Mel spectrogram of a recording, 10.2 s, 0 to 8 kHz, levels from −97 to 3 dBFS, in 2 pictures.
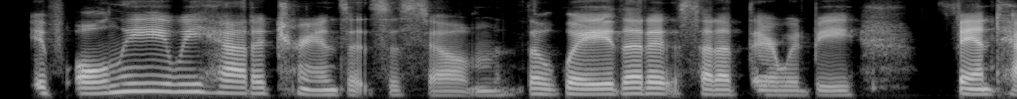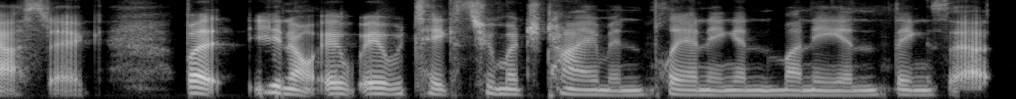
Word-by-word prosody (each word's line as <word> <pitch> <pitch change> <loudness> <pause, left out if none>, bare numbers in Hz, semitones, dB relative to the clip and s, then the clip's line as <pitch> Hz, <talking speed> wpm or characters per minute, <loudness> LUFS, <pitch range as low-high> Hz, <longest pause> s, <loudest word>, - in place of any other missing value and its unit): if - - -5
only 230 +8 +1
we 230 0 -1
had 185 -4 +1
a 175 - -1
transit 140 -3 -2
system, 125 -2 -5
the 160 -2 -3
way 155 -1 +7
that 170 +1 +3
it's 170 - +2
set 150 -1 0
up 145 -1 0
there 135 -1 -1
would 130 -1 -8
be 130 0 -1 0.5
fantastic. 150 -2 +4 0.4
But, - - +6
you - - 0
know, - - +2
it 170 -1 0
it 170 0 +4
would 160 - -12
take 155 -5 -1
too 180 - +2
much 150 -2 -2
time 140 -2 -2
and 130 +2 -9
planning 135 -3 -4
and 135 0 -7
money 135 -1 -5
and 130 +3 -8
things 135 -1 -5
that, - - -1
145 Hz, 200 wpm, -25 LUFS, 135-170 Hz, 0.5 s, way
